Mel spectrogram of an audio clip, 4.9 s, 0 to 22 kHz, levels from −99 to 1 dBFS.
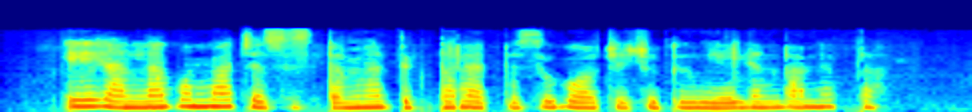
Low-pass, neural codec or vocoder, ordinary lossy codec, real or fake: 7.2 kHz; codec, 16 kHz, 1 kbps, FreqCodec, larger model; AAC, 24 kbps; fake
